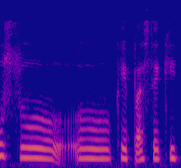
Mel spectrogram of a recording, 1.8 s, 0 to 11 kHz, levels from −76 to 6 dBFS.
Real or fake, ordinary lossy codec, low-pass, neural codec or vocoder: real; Opus, 24 kbps; 7.2 kHz; none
